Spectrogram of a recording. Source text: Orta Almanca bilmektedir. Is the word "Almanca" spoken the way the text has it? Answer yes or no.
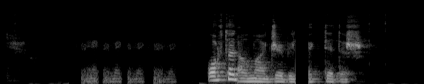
yes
